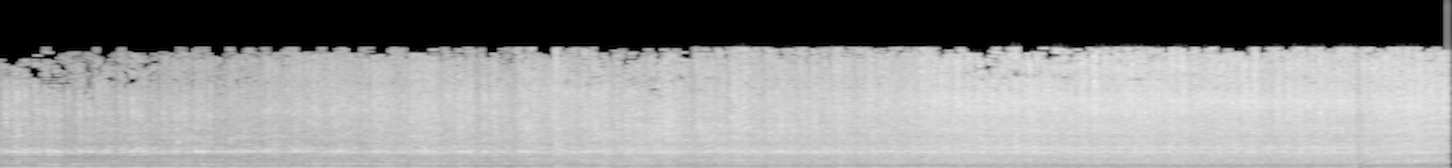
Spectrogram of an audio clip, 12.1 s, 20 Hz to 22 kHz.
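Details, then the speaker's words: 350 V8 with big cam, just reassembled and fired up: deep uneven lope at idle, somewhat noisy valvetrain, no knocks; normal for the big cam. "Kind of noisy valve train, but it does have a big cam."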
